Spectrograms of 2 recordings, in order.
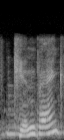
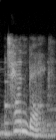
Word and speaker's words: TN Bank: half in a moment how do you say the name tn bank no tin bank uh-uh so what is it ten bank ten as in tennessee right here where all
